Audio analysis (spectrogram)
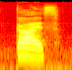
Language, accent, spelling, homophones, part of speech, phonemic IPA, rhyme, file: English, US, guise, guys, noun / verb, /ˈɡaɪz/, -aɪz, En-us-guise.ogg
- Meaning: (noun) A customary way of speaking or acting; a fashion, a manner, a practice (often used formerly in such phrases as "at his own guise"; that is, in his own fashion, to suit himself.)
